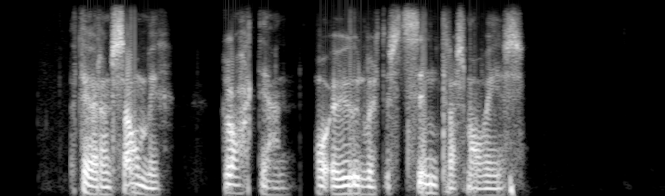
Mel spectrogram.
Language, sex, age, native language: Icelandic, male, 30-39, Icelandic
